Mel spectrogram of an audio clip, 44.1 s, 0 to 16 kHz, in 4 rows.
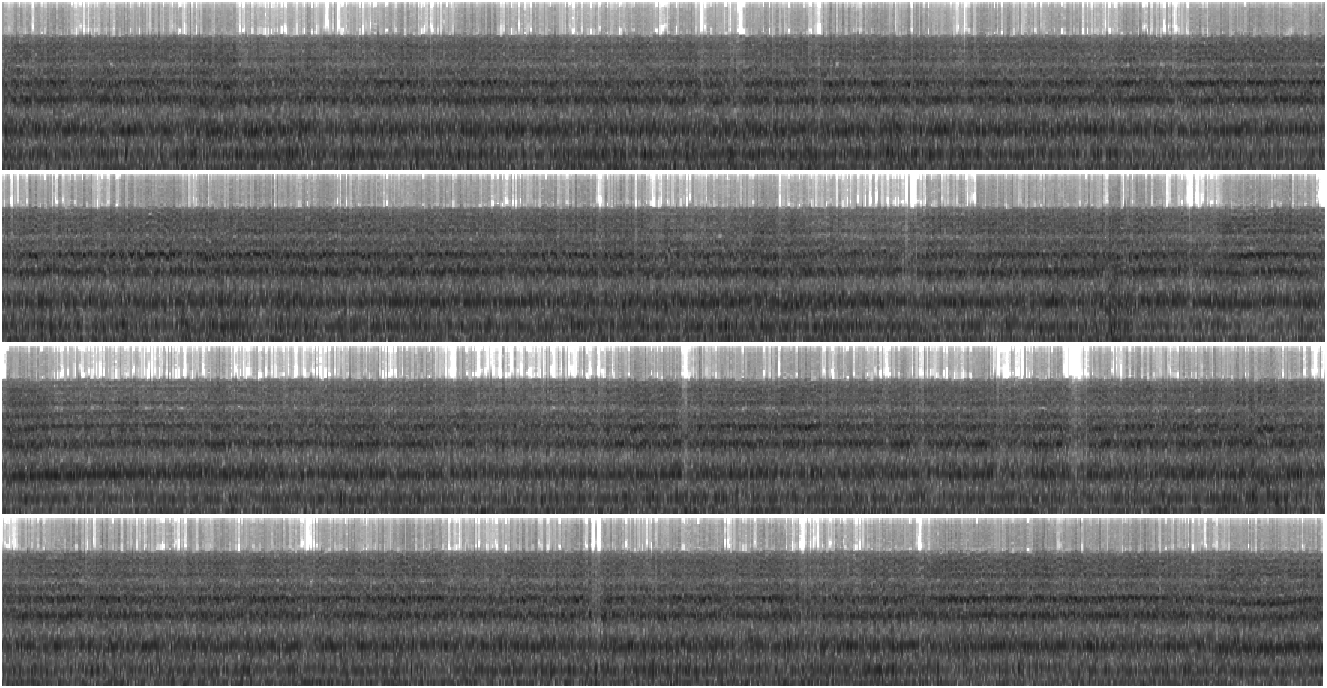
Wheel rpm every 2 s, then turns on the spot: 230, 230, 230, 230, 230, 230, 230, 240, 230, 230, 230, 230, 230, 230, 240, 240, 240, 230, 230, 240, 230, 230.
none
